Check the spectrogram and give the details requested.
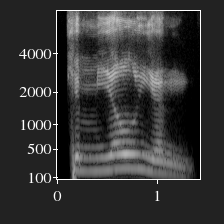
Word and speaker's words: chameleon: خلي بالك من نطقها. Chameleon. Chameleon. نطقها غريب شوية عن كتابتها.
